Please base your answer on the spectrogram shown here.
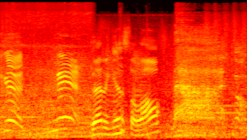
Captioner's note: horn honks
